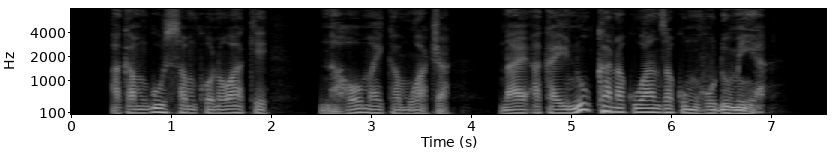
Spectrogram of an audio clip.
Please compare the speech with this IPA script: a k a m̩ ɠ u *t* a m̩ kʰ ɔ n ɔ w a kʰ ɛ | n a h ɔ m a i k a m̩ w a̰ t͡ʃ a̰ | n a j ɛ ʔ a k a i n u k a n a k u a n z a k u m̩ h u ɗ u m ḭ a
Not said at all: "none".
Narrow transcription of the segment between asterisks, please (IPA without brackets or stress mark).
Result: s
